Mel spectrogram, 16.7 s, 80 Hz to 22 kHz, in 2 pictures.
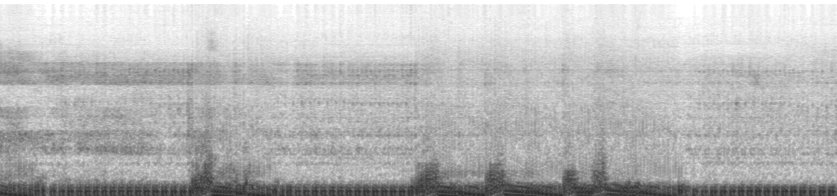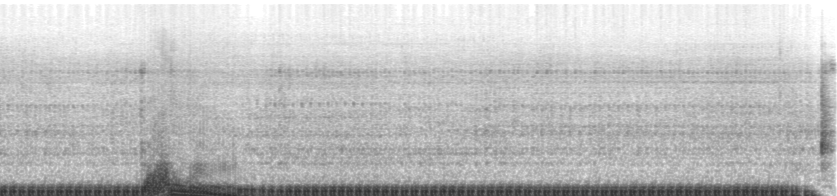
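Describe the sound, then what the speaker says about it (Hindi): Royal Enfield Super Meteor 650 fitted with a stainless steel Hurricane exhaust, idling with a steady deep thump and several sharp throttle blips and revs, loud and close, with no talking. "सो चलिए सुनते हैं सैंस का हरिकेन एग्जॉस्ट।"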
